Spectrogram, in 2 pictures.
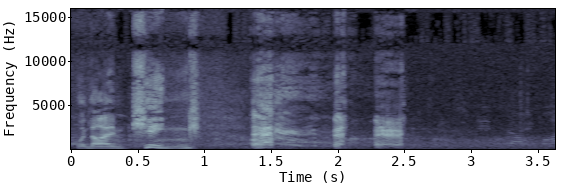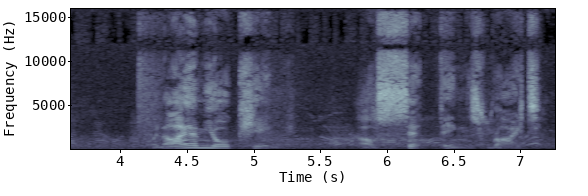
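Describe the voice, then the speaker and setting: A man's voice: on the high side, very animated, measured pace, background noise. An actor playing an earnest, mild-mannered Saxon nobleman and would-be king in a video game, speaking with idealism. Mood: pleading, insistent. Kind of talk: video game cutscene acting.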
